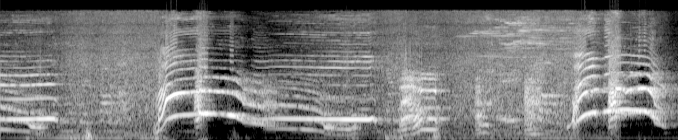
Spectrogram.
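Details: Siberian Husky, a female indoors, calling her owner to be let out: drawn-out, sliding howl-whines that rise and fall in pitch, several separate vocal phrases with short pauses between, strongly harmonic and voice-like.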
